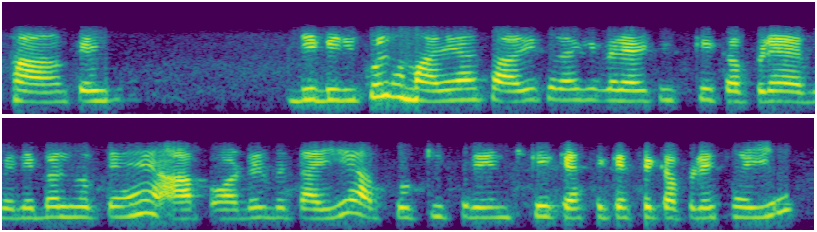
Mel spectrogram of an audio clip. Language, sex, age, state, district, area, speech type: Urdu, female, 18-30, Bihar, Gaya, urban, conversation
